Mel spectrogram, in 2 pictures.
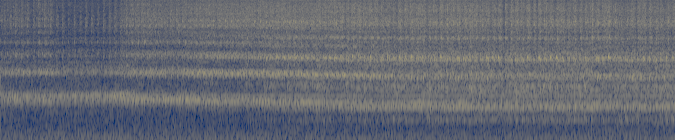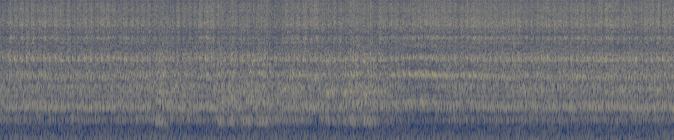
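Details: AC unit running: steady rasping hum with a whine on top and a brief scrape midway; abnormal running noise.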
